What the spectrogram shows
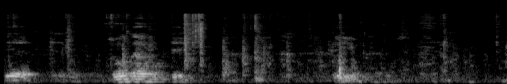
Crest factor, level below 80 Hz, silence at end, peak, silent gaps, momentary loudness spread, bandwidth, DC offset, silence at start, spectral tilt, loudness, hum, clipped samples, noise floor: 20 dB; -68 dBFS; 0 s; -8 dBFS; none; 24 LU; 11.5 kHz; under 0.1%; 0.05 s; -5 dB/octave; -27 LUFS; none; under 0.1%; -52 dBFS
